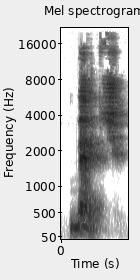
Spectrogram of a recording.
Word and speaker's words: batch: Crack, बैच, BATCH, इसका उच्चारण बैच क्यों होगा आप समझ गए होंगे, क्योंकि ए के पहले बी है, एक कॉन्सोनेंट है, और ए के बाद TCH, यानी तीन कॉन्सोनेंट है।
